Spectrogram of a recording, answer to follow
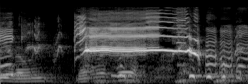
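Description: A toddler's long, loud, high-pitched squeal, held at one steady pitch for about a second and dropping slightly as it cuts off near the end.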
